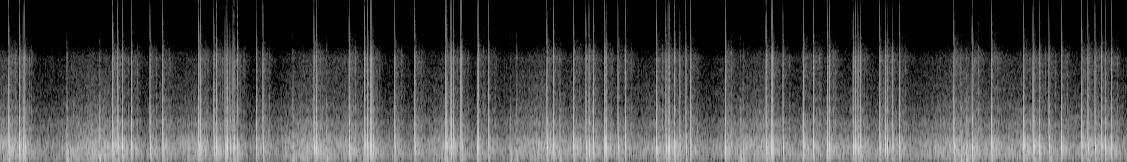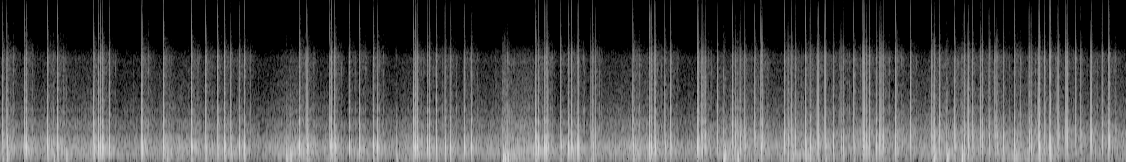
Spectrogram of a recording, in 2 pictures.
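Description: Aerial fireworks display: a dense, unbroken run of shell bursts, several sharp bangs a second, over a continuous rumble.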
